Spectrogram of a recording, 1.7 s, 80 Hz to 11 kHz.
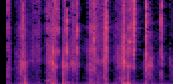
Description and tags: perc-rolling-machine
Cigarette rolling machine sounds, recorded at audio technica 2035. The sound was little bit postprocessed.
percs, wierd, perc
